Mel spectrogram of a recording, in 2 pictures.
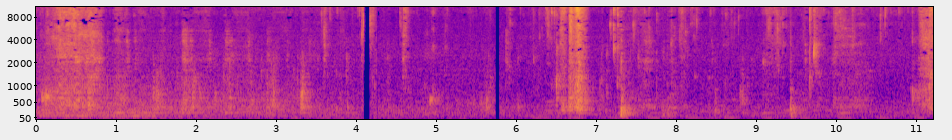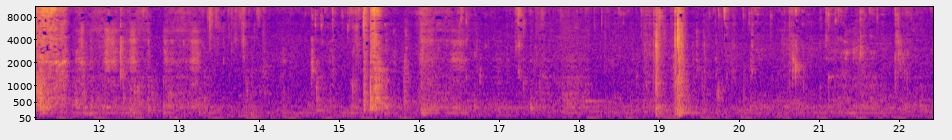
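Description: Close-miked wet eating sounds: chewing and lip smacks from eating rice mixed with dal by hand, with the squish of fingers working the rice on the plate. Several louder wet smacks come a few seconds apart.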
